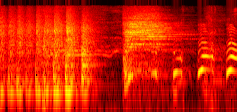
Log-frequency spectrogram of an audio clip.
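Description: Drum roll on a drum kit's snare, ending about a second in with a cymbal crash that rings and fades. A person's voice follows near the end.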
